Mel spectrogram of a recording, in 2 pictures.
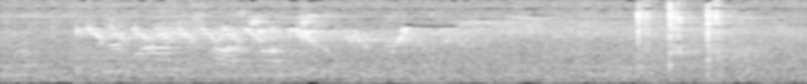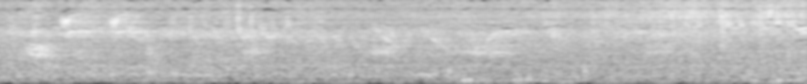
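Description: Small birds chirping faintly: a quick run of short high chirps in the first second or two, then scattered single chirps, over a low steady outdoor background.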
